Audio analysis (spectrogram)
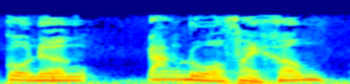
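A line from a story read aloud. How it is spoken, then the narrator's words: Hearty laughter. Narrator (Vietnamese): Hình Giang Mộ cười ha hả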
